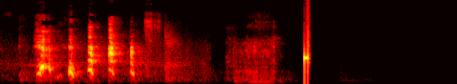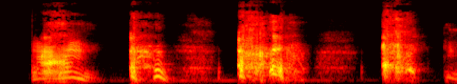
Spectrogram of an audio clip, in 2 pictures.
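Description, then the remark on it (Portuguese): A rapid string of short throat-clearing hacks, a single sharp click, then several heavy, rough, phlegmy smoker's coughs in separate bursts, fairly loud, with no talking. “Aquela tosse cremosa, sabe? De um Marlboro e meio por dia no carnaval.”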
